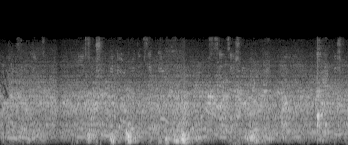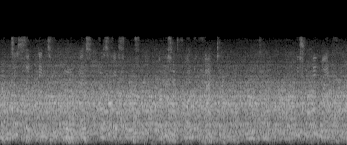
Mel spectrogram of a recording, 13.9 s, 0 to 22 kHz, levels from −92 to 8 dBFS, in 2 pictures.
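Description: From the start right through to 13.9 s there's an echo leak: a second copy of the speech trails about 0.32 s behind, roughly as loud as the original or a bit louder. That's likely a far-end speakerphone whose echo canceller let its own pickup slip back into the call.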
